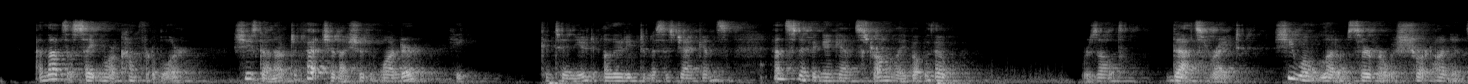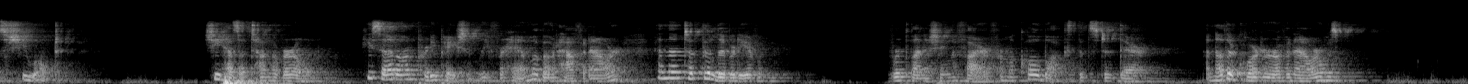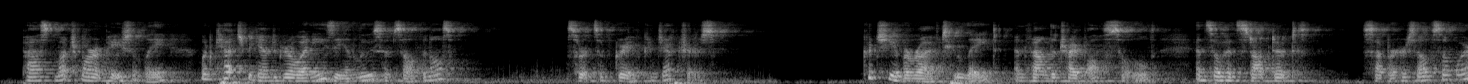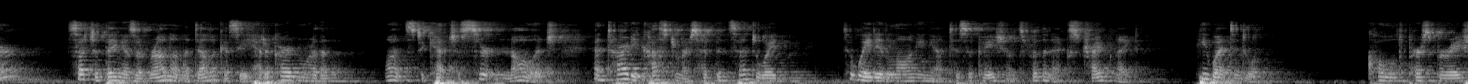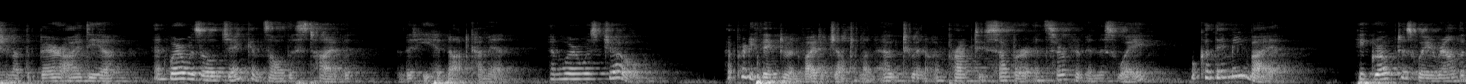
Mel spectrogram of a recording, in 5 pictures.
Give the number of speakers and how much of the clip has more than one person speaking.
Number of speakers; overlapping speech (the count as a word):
one, no overlap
